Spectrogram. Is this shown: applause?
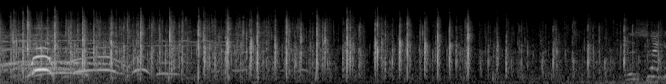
yes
